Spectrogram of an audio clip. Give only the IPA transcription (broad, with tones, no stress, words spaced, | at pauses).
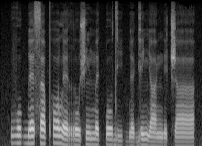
vo˦ɡ͡bɛ˦sa˦ pʰɔ˦lɛ˨ro˨ ʃĩ˦mɛ˦˨k͡po˦ diː˨ɡ͡bɛ˨ ɡe˦ɲaː˨ ŋe˨t͡ʃaː˦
